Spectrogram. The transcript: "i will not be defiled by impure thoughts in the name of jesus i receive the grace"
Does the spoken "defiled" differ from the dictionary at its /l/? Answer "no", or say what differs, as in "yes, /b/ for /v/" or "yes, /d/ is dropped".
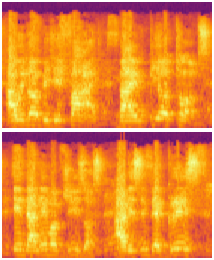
yes, /l/ is dropped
